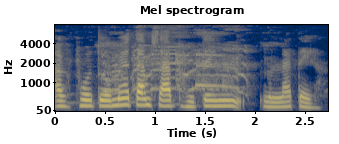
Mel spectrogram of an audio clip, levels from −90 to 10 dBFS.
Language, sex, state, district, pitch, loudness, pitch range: Wancho, female, Arunachal Pradesh, Longding, 190 Hz, -17 LUFS, 170-195 Hz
